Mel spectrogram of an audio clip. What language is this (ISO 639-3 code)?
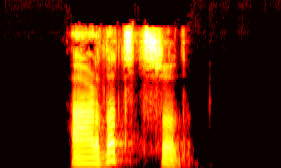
kab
